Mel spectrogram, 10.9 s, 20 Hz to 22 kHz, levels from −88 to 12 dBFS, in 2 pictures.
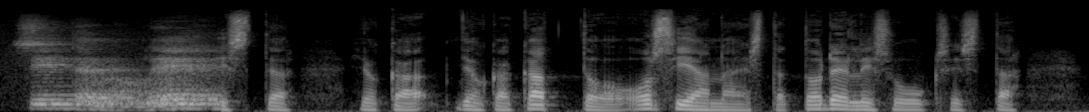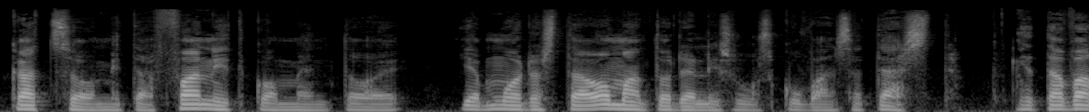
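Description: A switch to a distant microphone is already under way when the clip begins and lasts until 1.11 s. For that first second the voice sounds roomy and hollow, thin in the low end, around 5 dB quieter, with background noise sitting roughly 35 dB below the speech. The likely cause is that the close microphone dropped out or went unused, leaving only a far pickup. At 1.11 s the sound snaps abruptly back to a close, full voice.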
